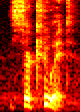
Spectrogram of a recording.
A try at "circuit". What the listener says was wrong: Too much emphasis on your syllables.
